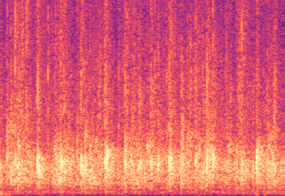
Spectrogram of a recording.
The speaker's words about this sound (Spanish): ¿Por qué no le dan un aplauso a Dios? Porque Él es fiel.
